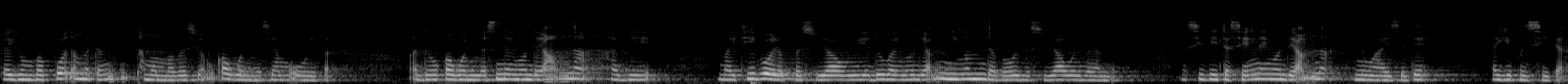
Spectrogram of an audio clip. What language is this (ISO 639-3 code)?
mni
